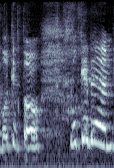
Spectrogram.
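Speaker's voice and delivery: normal talking voice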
